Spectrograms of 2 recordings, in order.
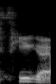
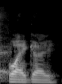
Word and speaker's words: Fuego: TK, it's Fugo. Am I saying it wrong? Yeah, it's Fuego. Fuego.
